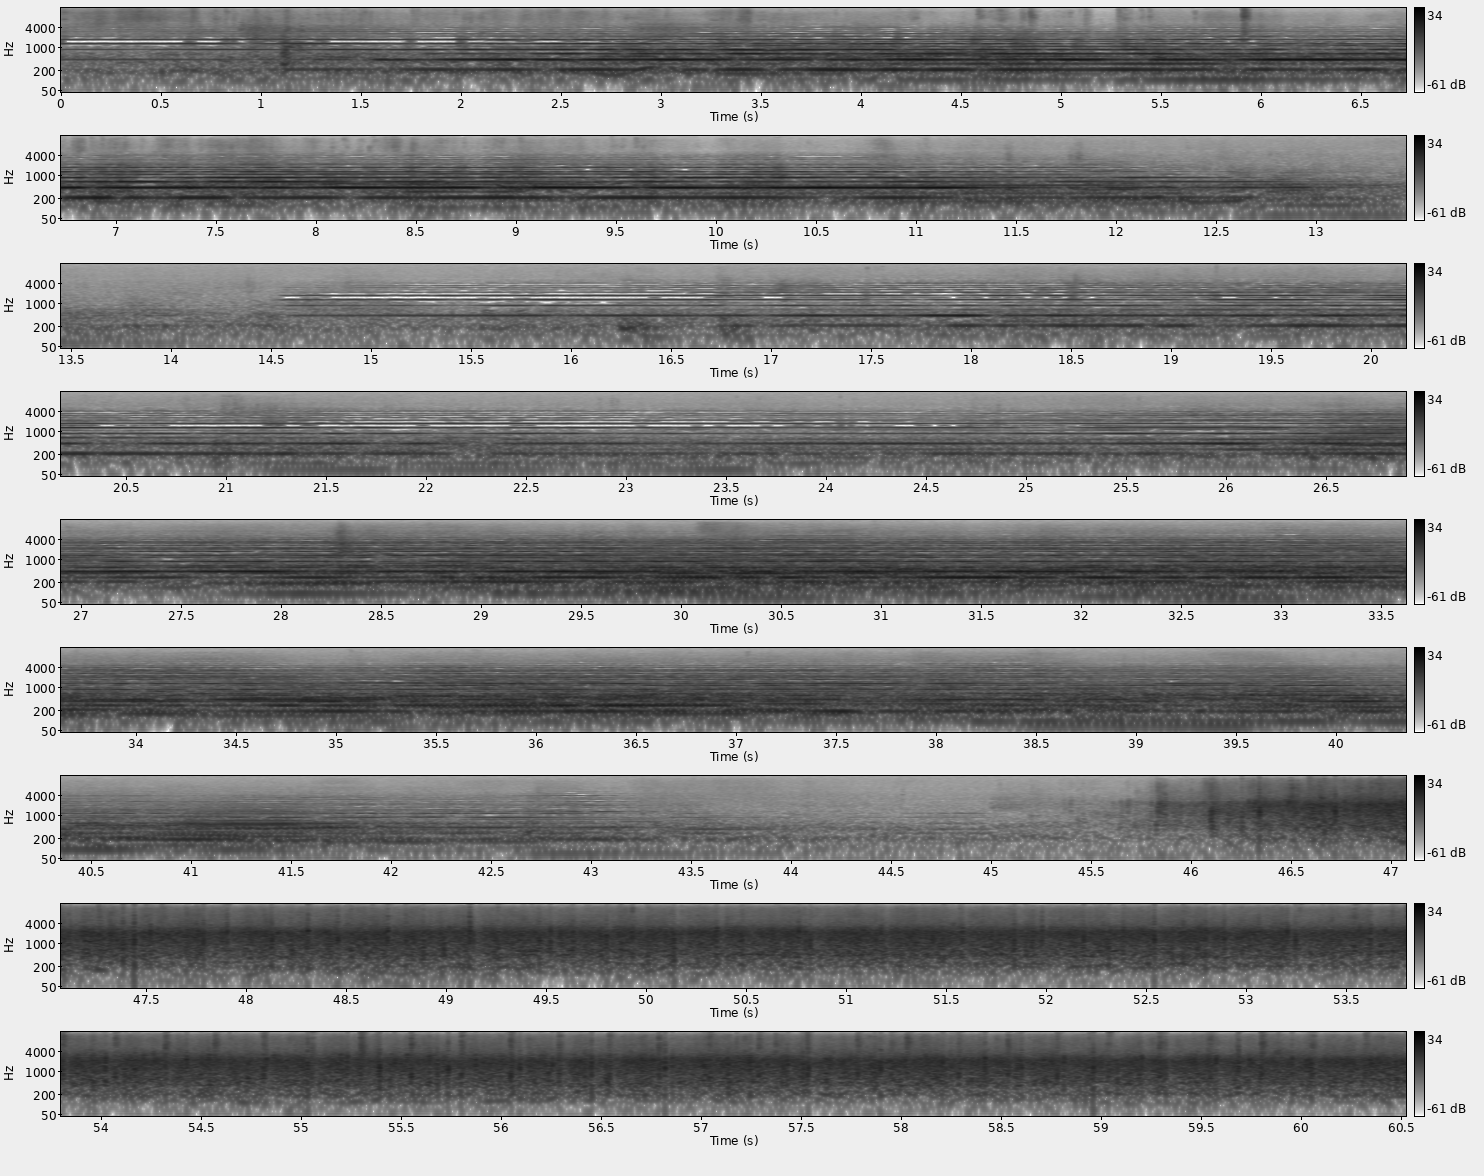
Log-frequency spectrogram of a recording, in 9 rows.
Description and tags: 20100213.tuning.ovation
musicians tuning their instruments (symphonic orchestra), then silence, then welcoming ovation. Olympus LS10 internal mics.
ambiance, concert, murmur, music, performance, stalls, theater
